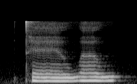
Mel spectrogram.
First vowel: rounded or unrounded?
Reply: unrounded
